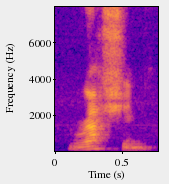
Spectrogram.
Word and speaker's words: ration: Ration never rhymes with nation.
